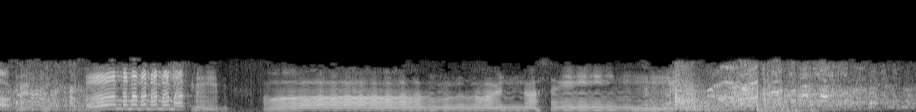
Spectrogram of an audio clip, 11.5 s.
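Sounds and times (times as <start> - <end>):
laughter: 0.0 - 2.8, 8.1 - 11.4
speech: 0.9 - 5.5, 6.2 - 8.8
man singing: 1.1 - 8.5
gunshot sound effect in a radio comedy: 8.4 - 8.9.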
